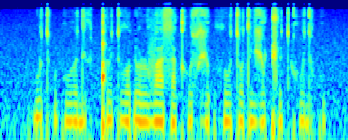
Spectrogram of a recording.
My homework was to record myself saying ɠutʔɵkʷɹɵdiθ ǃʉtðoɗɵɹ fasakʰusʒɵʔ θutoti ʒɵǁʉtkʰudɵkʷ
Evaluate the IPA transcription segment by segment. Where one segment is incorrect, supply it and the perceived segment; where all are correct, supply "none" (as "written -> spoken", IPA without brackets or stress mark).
f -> v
